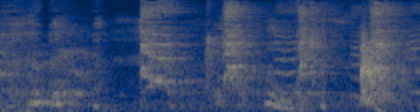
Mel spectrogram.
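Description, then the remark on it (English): A man's new sneakers squeak in about four sharp, irregular bursts, each a bright, rasping chirp with a slight downward bend, a little like a duckling's quack. Faint scuffing fills the gaps, and no one speaks. “Don't you hate new sneakers?”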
